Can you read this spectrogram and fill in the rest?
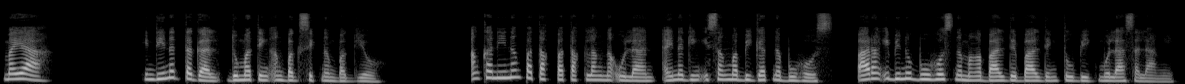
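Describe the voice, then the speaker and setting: A woman's voice: mid-range voice, expressive, brisk, darkish tone, dry recording, studio quality. A woman giving scripted, dramatic narration of a romantic audiobook story.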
